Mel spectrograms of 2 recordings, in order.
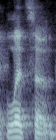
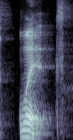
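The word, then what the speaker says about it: Blitzø: of a boss and you don't even say blitzer the o is silent it's split oh damn it i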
